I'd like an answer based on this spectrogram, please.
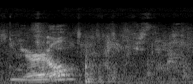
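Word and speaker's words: Yertle: never heard that but it rhymes with turtle doesn't it yurtle there you go yurtle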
